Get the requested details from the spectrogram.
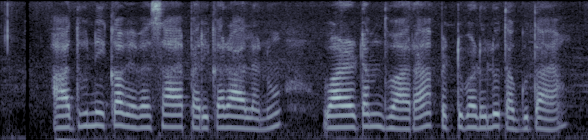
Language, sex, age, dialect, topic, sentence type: Telugu, female, 25-30, Telangana, agriculture, question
